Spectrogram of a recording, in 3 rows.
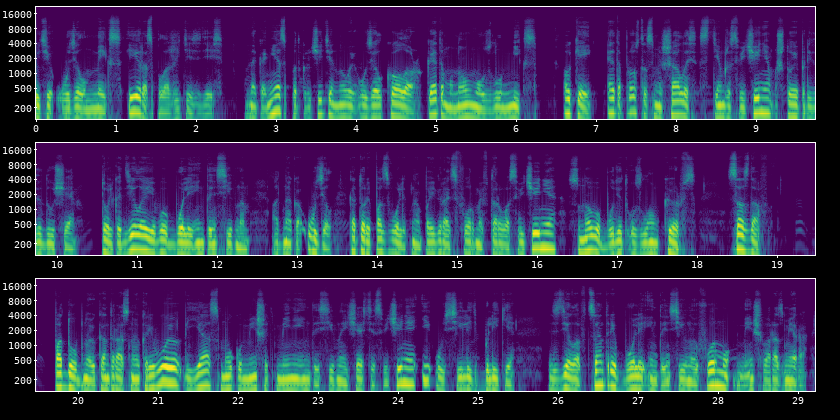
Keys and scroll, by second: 5.9 s, 6.7 g, 14.5 c, 14.7 u.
